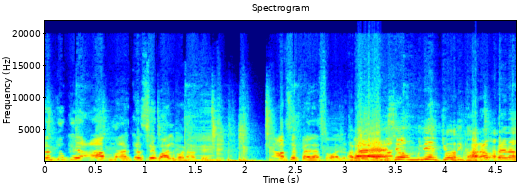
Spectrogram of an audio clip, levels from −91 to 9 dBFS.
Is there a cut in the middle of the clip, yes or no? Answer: yes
